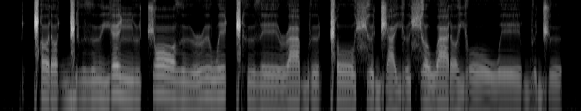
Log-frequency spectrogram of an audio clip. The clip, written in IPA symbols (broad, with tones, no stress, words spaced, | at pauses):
ǁʌ˨˩ ɾʌ˨˩ɡ͡ǁʉ˨˩ ðʉ˨˩jɛ˦˨ ɲʉ˨˩t͡ʃɔː˦˨ðʉ˨˩ ɹʏ˦˨we˦˨ǁʰʉ˨˩ ðeː˨˩ɹa˦˨bʏː˦˨ ǁoː˦˨ɕʏ˦˨d͡ʒa˨˩ jʏ˨˩ɕʌ˦˨wa˦˨ ɾʌ˦˨joː˨˩ weː˨˩ bʏ˨˩d͡ʒʏ˨˩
